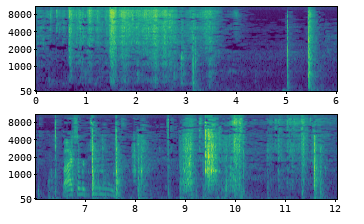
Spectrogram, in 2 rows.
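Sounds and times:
cards and packaging rustling: 0:00.0 - 0:03.8, 0:09.3 - 0:12.0.

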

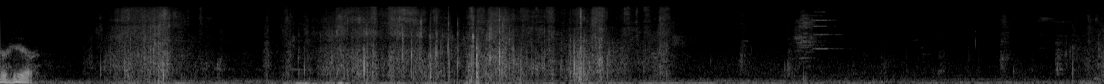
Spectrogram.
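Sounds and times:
cover rustling and crinkling: 0:00.8 - 0:06.8.

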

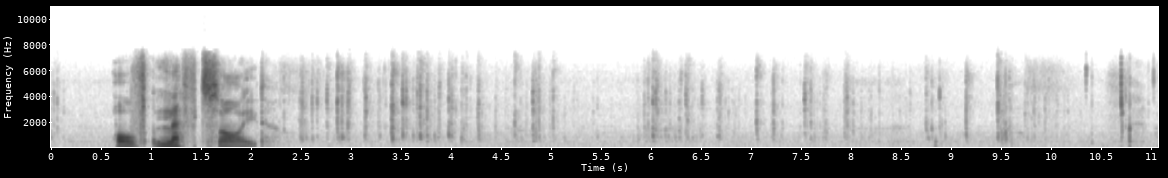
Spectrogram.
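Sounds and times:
typing on computer keyboard: 0:02.5 - 0:05.2, 0:05.8 - 0:09.7.

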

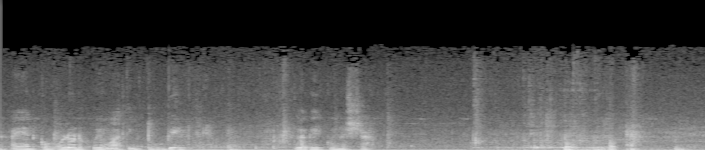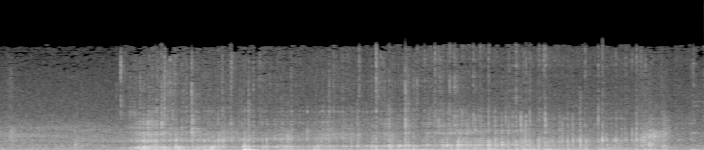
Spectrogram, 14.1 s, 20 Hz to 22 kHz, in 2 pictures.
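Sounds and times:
water pouring into a metal pot: 0:04.9 - 0:06.0, 0:08.3 - 0:14.0.

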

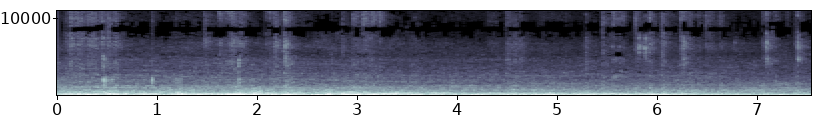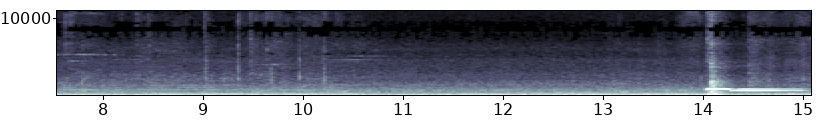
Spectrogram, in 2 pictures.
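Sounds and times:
train car hum and rumble: 0:00.0 - 0:15.0
two-tone electronic chime: 0:14.0 - 0:15.0.

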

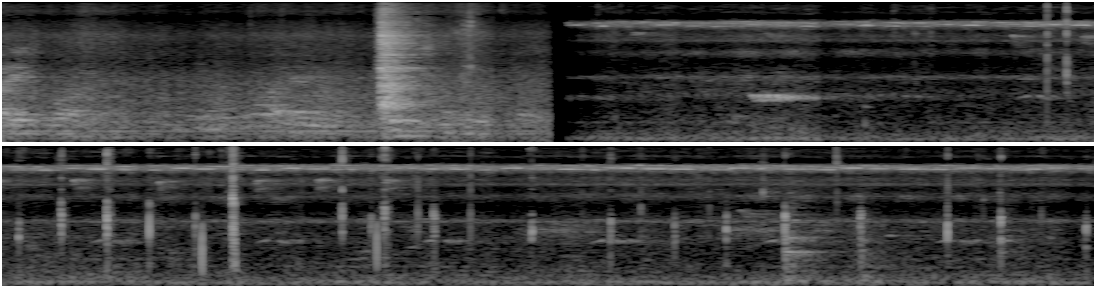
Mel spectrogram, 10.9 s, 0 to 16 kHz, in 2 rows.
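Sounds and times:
insect chirps and ticks: 0:02.8 - 0:10.9.

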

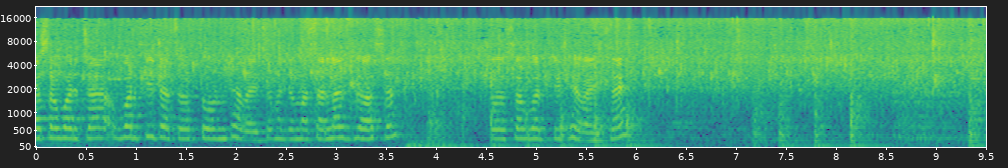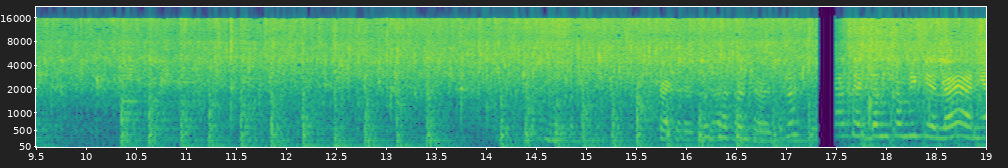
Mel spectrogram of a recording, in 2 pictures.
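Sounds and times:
food frying in hot oil: 0:00.0 - 0:19.0.

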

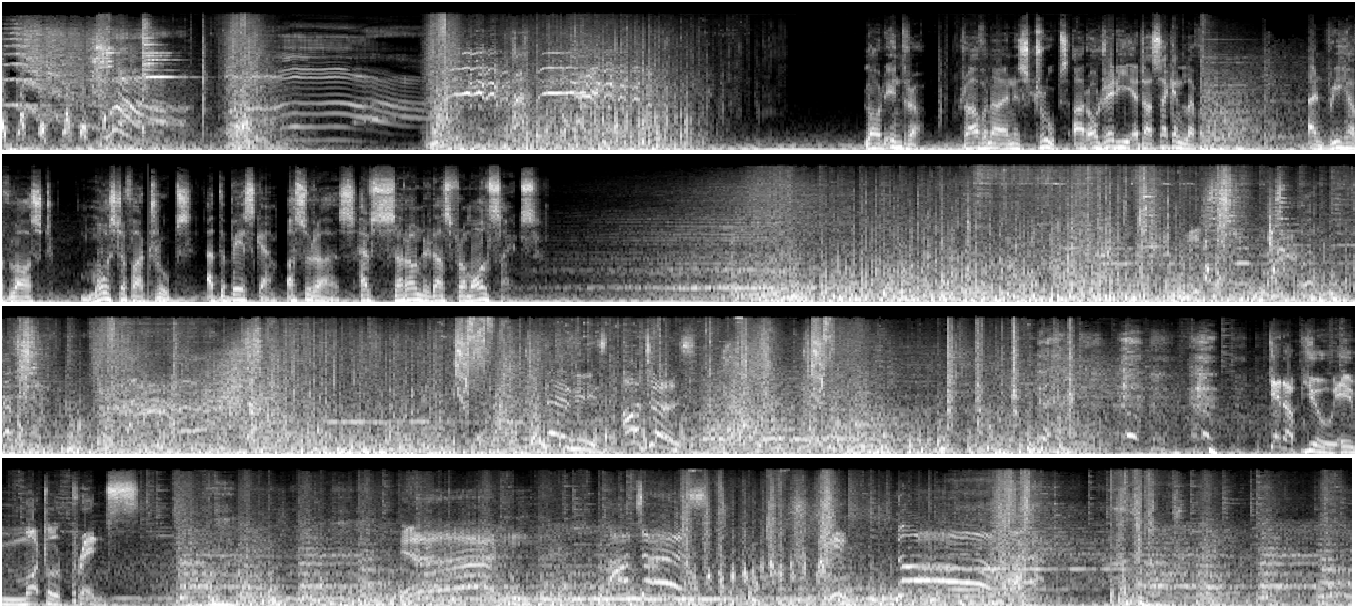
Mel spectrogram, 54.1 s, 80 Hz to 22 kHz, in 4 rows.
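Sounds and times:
music: 0:00.0 - 0:03.6, 0:04.2 - 0:54.0
horse whinnying: 0:04.4 - 0:06.9
battle crashes and booms: 0:21.2 - 0:26.2, 0:27.4 - 0:38.0.

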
